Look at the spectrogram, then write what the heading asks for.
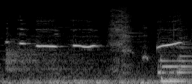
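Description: A series of steady, high whistle notes repeats over a low rumbling background at an event on Corso Umberto I, ending with a louder whistle that slides upward and sounds fuller.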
